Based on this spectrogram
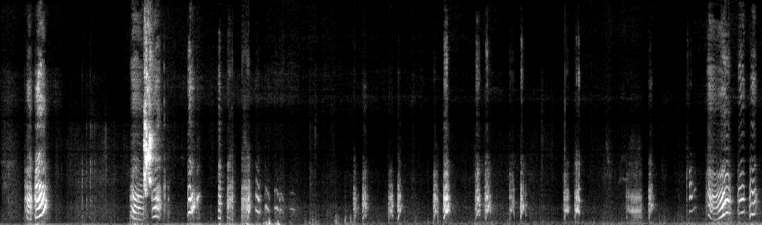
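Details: Opaline monk parakeet, a pet talking parrot, saying a new word: a run of short, harsh, speech-like syllables in uneven bursts, some louder and grating, with brief pauses between phrases and a faint low hum underneath.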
